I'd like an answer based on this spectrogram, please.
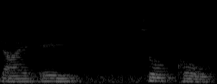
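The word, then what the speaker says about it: Daie Sōkō: I'm probably murdering the Chinese pronunciation, but his name, same characters of his name are pronounced Dai A Soko in Japanese.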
